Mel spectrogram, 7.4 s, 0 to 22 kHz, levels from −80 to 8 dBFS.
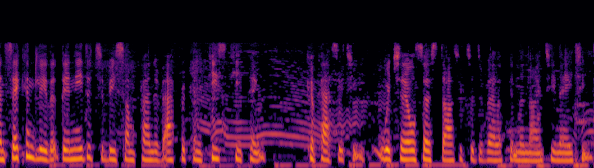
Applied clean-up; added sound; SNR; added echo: classical method spectral subtraction.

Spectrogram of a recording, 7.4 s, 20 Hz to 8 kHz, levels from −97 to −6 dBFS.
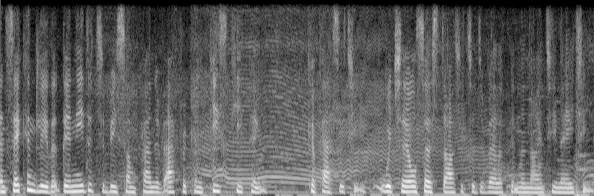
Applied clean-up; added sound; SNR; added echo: none; Motorcycle; 18 dB; none.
